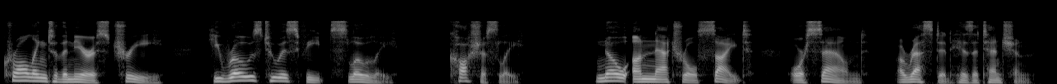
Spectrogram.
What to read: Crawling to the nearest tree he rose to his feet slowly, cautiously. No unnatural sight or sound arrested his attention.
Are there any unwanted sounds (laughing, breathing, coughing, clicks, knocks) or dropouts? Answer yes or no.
no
